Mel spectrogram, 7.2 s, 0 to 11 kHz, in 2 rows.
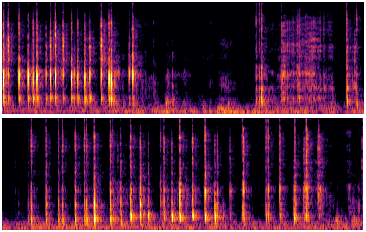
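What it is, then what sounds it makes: Wooden box with glass lid. Long nails tap and scratch a small reddish wooden box with a heart-shaped glass window in its lid and a painted rose, working over both the wooden sides and the glass lid. Quick bursts of dry, bright clicks fall in rapid runs, broken by a softer scratching stretch in the middle. Each tap dies away almost instantly, with a mid-pitched tone around 940 Hz.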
